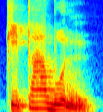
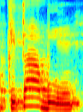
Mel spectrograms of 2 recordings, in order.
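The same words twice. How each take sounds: First: Kitabun ending cleanly in n; correct tanwin. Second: Kitabung ending in a nasal ng; student's version. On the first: Shown as a demonstration. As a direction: say Kitabun with a crisp final n. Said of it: "Kita masuk ke contoh kan". (Kitabun diakhiri bunyi n yang jelas) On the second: Retold or imitated. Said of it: "Dia bilang". (meniru murid: kitabung dengan akhiran ng)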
